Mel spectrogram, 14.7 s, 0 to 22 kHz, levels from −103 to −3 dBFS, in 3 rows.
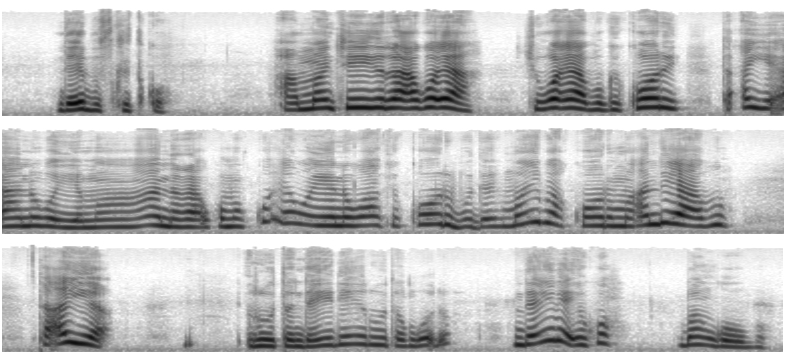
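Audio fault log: No faults detected in this recording.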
